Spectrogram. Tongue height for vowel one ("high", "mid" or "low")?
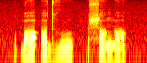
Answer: low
